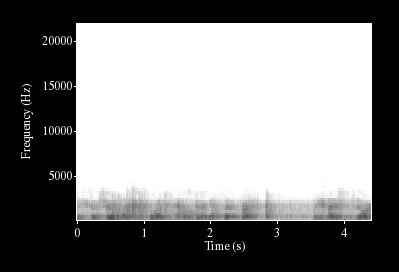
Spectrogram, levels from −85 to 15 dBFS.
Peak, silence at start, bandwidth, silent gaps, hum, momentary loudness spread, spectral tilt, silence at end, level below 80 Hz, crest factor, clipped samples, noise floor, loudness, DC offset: -12 dBFS; 0 s; 3.6 kHz; none; none; 13 LU; -7 dB/octave; 0 s; -74 dBFS; 18 dB; under 0.1%; -50 dBFS; -31 LUFS; under 0.1%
